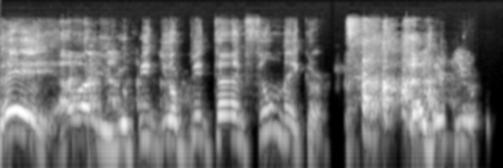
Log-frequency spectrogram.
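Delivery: put-on laid-on Russian accent, a touch high. Telling a story about a man from the van who talked to him: imitating a Russian accent. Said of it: "he's talking like this to me".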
